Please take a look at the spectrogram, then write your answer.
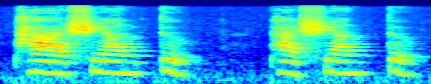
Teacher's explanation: The diacritical mark makes it sound like sha, sha, sha, rather than the sa in sarve. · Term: SH sound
